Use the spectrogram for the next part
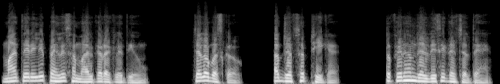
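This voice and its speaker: Man with a lively, varied pitch. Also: fast, dry recording, studio quality. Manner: reads every part in one voice. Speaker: dubbing narrator. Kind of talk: Hindi drama recap dubbing.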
